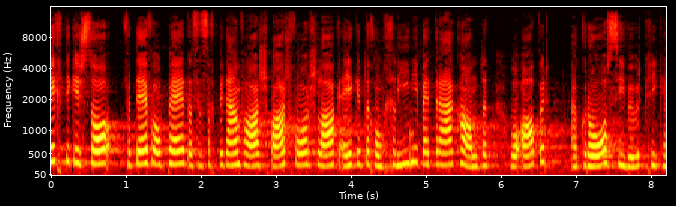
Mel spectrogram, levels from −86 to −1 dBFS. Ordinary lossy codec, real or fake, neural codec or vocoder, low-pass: none; real; none; 14.4 kHz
